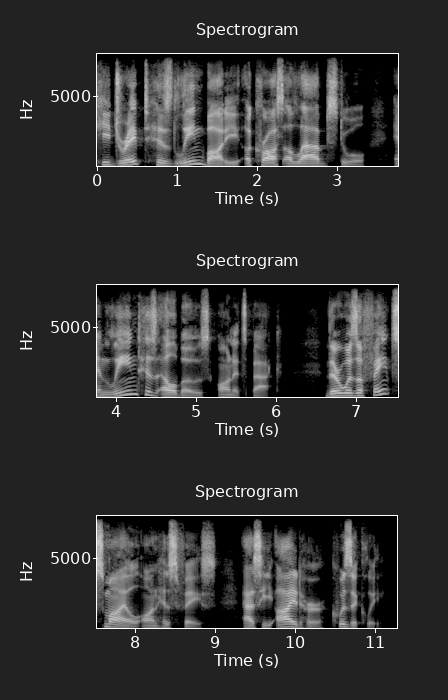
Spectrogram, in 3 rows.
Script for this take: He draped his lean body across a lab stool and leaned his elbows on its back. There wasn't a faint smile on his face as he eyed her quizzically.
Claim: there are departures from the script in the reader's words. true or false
true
